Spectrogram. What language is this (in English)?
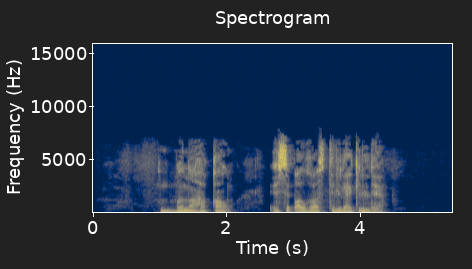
Bashkir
